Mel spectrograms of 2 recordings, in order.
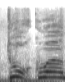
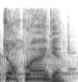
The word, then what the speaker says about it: Tourcoing: Il travaille dans les euh, transports et il nous vient de Tourcoing dans le Nord.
